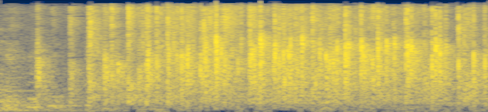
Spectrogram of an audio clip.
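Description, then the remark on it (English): An audience at the end of a scientific talk on magnetic fields and dynamos claps in steady, dense applause that runs fairly loud for about five seconds, with many hands overlapping into a continuous crackling patter. “Four claps.”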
